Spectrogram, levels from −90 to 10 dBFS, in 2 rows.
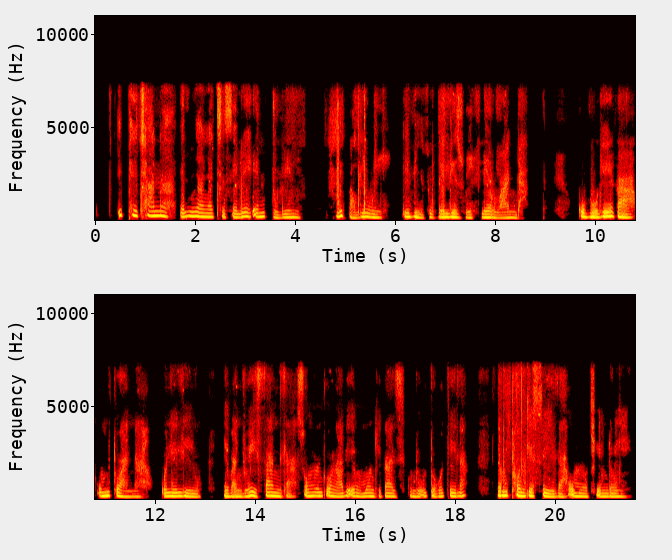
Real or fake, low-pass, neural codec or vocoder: real; 7.2 kHz; none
